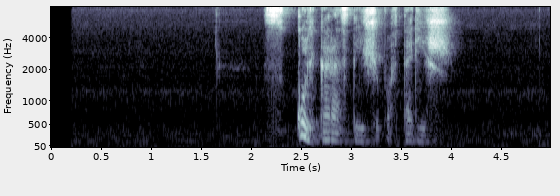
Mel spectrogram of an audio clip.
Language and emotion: Russian, angry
